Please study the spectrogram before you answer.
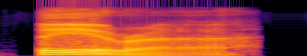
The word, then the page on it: era: British English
